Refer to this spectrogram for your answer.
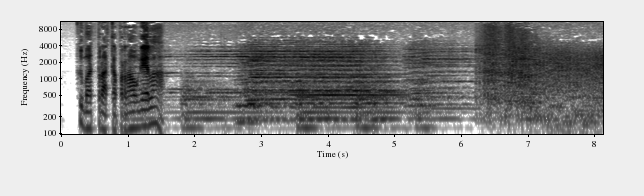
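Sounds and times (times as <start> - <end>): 
speech: 0.2 - 2.0
sustained tonal music: 0.8 - 6.3
thunder crash over a mountain covered by thick cloud: 6.2 - 8.1.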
